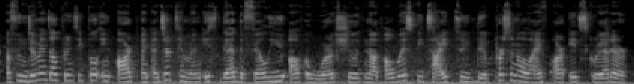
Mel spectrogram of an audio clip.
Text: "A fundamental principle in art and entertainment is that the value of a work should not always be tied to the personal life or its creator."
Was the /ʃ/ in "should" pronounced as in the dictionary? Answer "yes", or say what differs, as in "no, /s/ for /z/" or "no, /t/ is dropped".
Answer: yes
